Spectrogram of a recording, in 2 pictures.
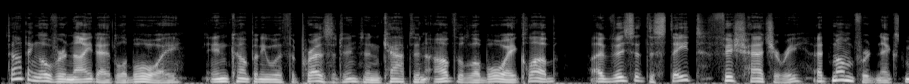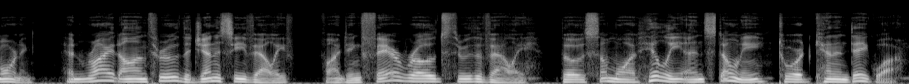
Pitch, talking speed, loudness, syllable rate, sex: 125 Hz, 150 wpm, -17 LUFS, 4.4 syllables/s, male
